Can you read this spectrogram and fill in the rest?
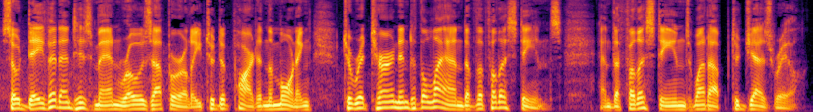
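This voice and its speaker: A man narrating a dramatized audio Bible, reading scripture as a solemn, measured storyteller. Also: fairly low pitch, expressive, fairly bright tone.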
